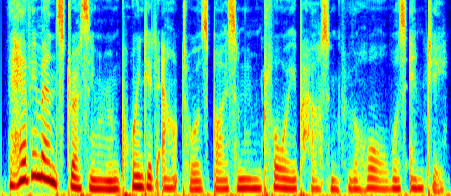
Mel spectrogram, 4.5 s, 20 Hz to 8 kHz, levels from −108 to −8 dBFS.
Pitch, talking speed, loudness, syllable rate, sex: 155 Hz, 240 wpm, -18 LUFS, 5.6 syllables/s, female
